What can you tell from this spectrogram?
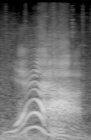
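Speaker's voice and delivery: loud triumphant yell; excited cheer. Real, not acted. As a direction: celebrate the kill out loud. Cheering a kill in game.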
